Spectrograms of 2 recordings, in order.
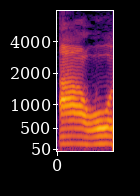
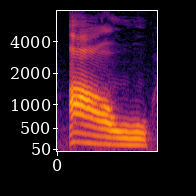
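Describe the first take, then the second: First: The two vowels are said as separate sounds. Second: The vowels blend, ending in a closed u-like sound. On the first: The speaker calls it wrong. "eu não digo esse A O, não" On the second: The speaker calls it right. "Eu fecho um pouquinho esse, esse U, esse O"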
